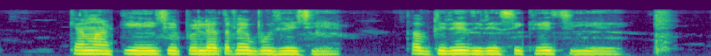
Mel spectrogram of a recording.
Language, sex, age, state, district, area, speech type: Maithili, female, 30-45, Bihar, Araria, rural, spontaneous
